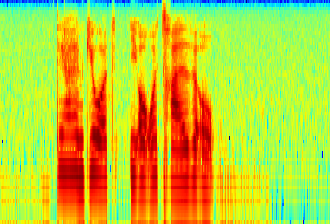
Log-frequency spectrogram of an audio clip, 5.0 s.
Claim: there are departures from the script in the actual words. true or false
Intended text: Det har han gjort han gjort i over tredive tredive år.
true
